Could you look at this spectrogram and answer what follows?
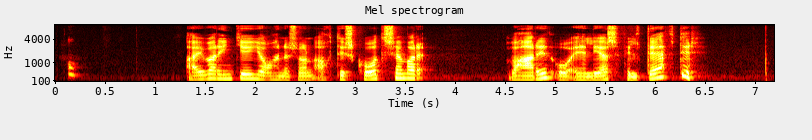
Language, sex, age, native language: Icelandic, male, 30-39, Icelandic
